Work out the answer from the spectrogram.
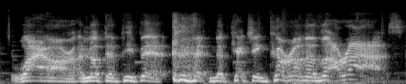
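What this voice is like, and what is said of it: Bad put-on French accent. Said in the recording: “speaks French... That was a horrible accent.”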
